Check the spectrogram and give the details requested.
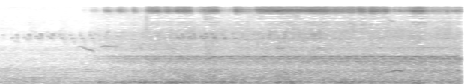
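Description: A train approaching through the station: rail rumble and hiss build up from about a second in, with a steady high ringing tone from the wheels on the rails.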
